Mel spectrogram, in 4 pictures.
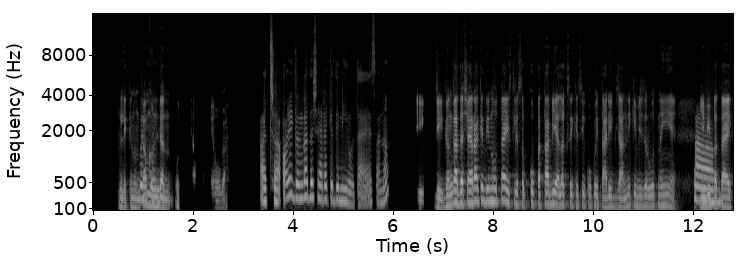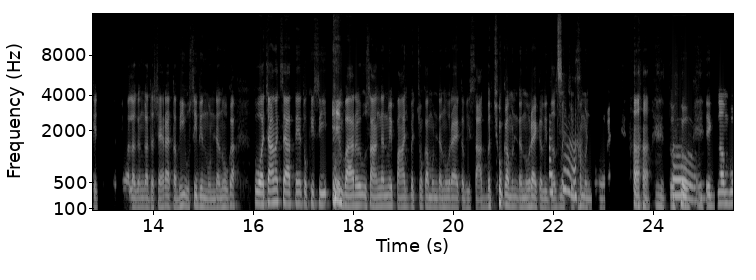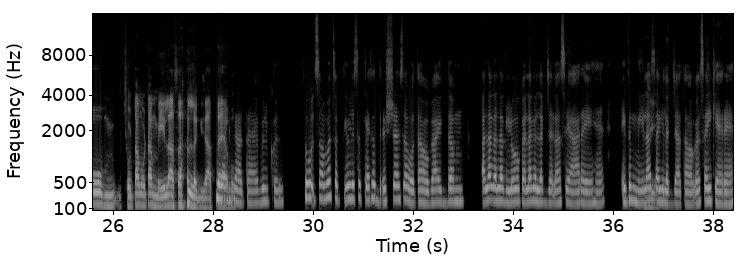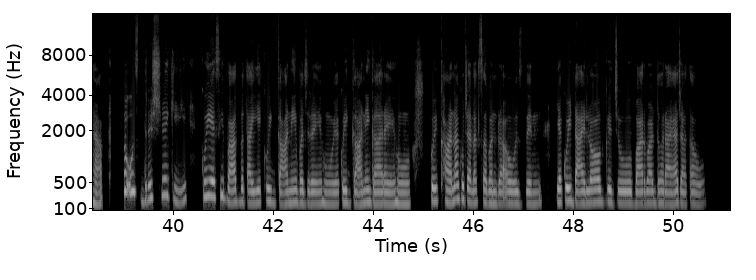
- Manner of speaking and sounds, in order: unintelligible speech; unintelligible speech; throat clearing; laughing while speaking: "हाँ, हाँ, तो"; laughing while speaking: "मेला-सा"; in English: "डायलॉग"
- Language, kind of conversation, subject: Hindi, podcast, आपके परिवार की सबसे यादगार परंपरा कौन-सी है?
